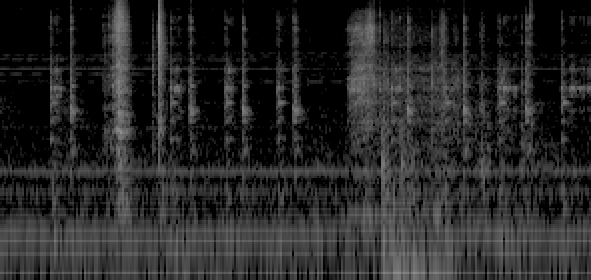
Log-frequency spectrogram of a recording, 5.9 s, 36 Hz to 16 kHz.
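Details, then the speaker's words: Vintage 1990s Packard Bell A940-TWR desktop thrift store find, first power-up; faint irregular ticking and clicking over a low steady hum during boot; the old hard drive sounds unhealthy, and the machine doesn't post. "oh even comes with a disc oh that hard drive does not sound happy"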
